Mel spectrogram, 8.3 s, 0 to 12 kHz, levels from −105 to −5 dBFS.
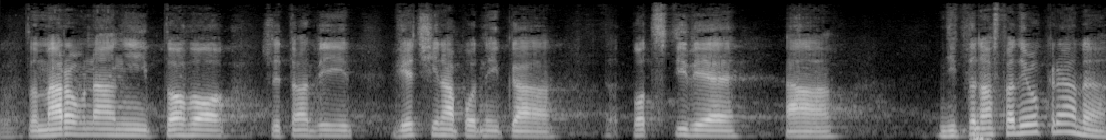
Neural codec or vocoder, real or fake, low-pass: codec, 24 kHz, 0.9 kbps, WavTokenizer, medium speech release version 1; fake; 10.8 kHz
